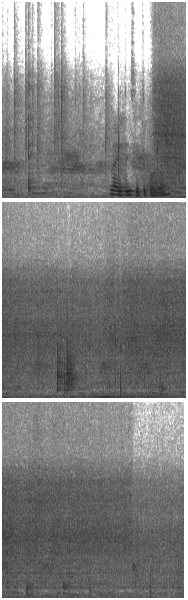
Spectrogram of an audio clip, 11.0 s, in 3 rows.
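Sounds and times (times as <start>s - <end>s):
onions sizzling in hot oil: 2.8s - 11.0s
spatula scraping and tapping pan: 6.8s - 9.2s.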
